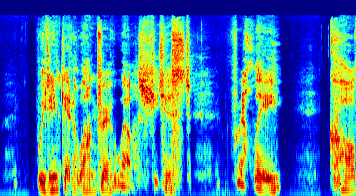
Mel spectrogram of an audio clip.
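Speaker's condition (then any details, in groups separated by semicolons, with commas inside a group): Abductor spasmodic dysphonia; last 12 years ago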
